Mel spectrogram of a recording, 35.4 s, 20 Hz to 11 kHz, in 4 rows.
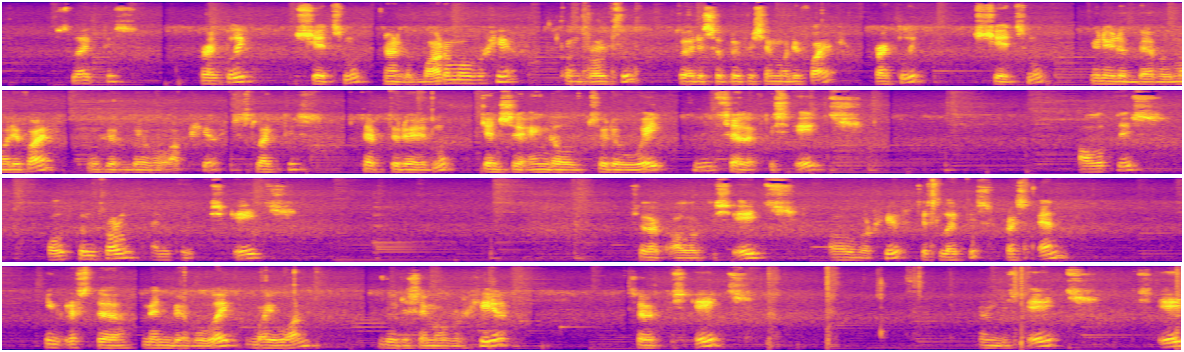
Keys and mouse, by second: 1.2 `, 1.7-2.7 right drag, 4.7 ctrl+2, 6.5-8.0 right drag, 8.0 Tab, 8.0 `, 8.2-9.3 drag, 10.0-10.5 drag, 11.4 Tab, 11.4 `, 12.5-13.9 drag, 23.1 ctrl+click, 25.3 n, 28.1 click, 29.2 alt+Tab, 33.1 alt+z.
